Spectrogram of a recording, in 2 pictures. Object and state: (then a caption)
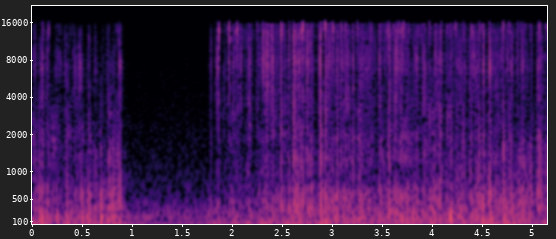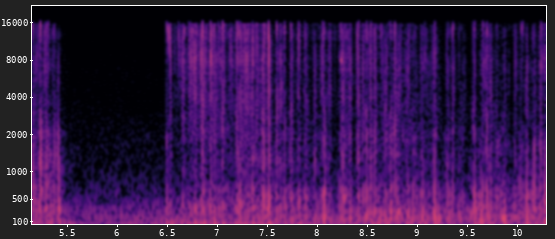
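Pebble-encrusted clutch bag scratched with nails. Long nails scratch the sides of a small, hollow, hard clutch bag with a metal frame, covered in glued stone and shell chips and standing open. The result is a dense, rapid, bright, gritty scratching that twice drops to near silence for about a second before resuming.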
